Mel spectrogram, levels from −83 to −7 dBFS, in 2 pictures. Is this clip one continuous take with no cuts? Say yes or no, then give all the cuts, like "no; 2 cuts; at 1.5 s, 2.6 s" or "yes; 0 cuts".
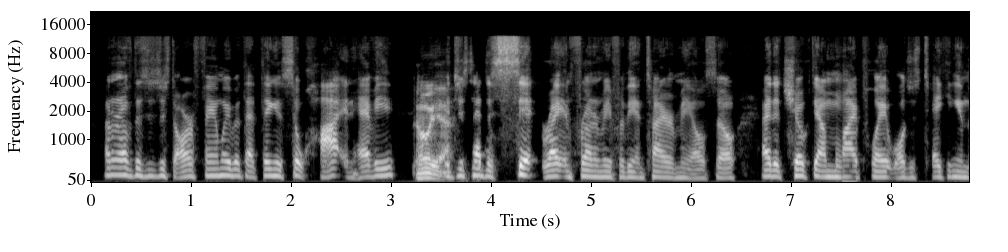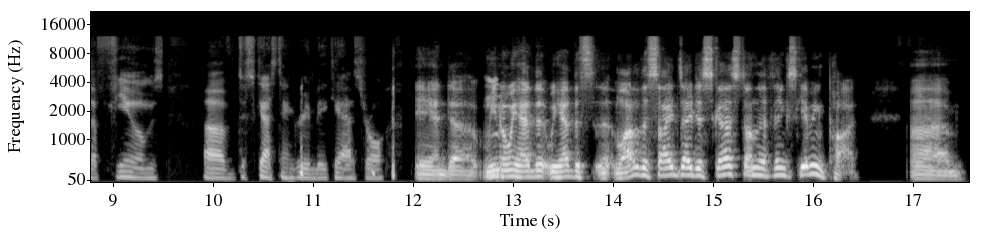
no; 1 cut; at 11.9 s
